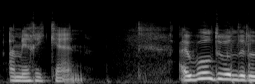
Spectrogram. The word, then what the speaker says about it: américaine: And if I add an E, then my N gets pronounced, américaine.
